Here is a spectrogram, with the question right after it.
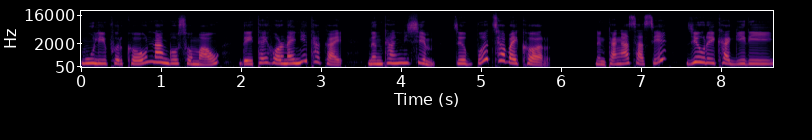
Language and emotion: Bodo, happy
